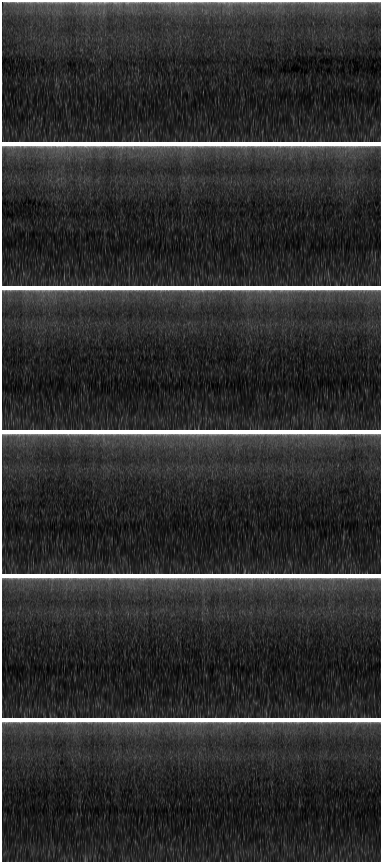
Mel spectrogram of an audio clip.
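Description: A Croatian Railways train running steadily along the track, heard from inside the driver's cab as an even rumble with a faint steady tone above it.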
